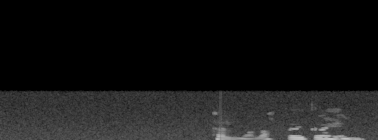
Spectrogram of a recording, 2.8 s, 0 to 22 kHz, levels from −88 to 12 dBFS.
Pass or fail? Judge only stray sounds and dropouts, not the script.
pass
